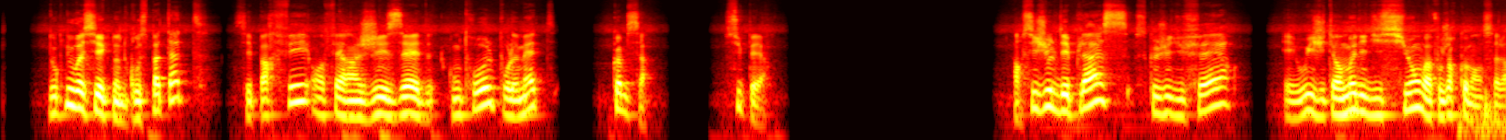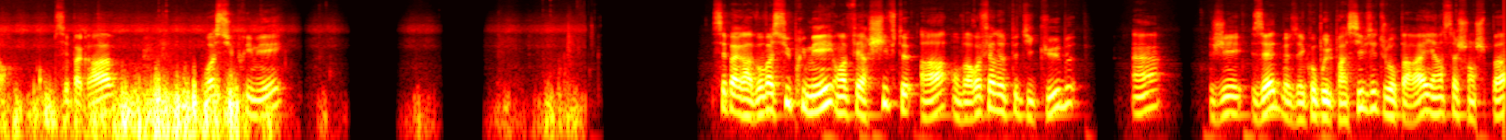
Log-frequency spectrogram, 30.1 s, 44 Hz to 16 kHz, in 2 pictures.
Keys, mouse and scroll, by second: 0.0-1.8 middle drag, 1.8 KP_1, 3.4 g, 7.0 click, 7.9-11.1 middle drag, 11.4-12.6 scroll down 1, 12.6-13.3 scroll down 1, 13.3 scroll down 1, 15.1 Tab, 16.3 x, 23.7 shift+a, 25.9 KP_1, 27.1 g, 29.6-30.1 drag.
